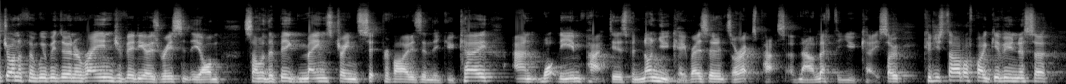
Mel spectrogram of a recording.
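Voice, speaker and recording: Man hosting a financial explainer interview. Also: mid-range voice. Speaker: host, financial adviser.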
